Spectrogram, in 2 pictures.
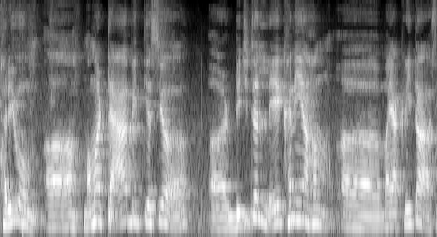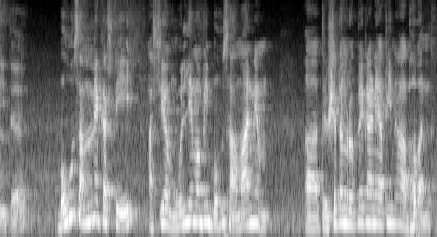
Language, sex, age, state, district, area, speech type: Sanskrit, male, 30-45, Tamil Nadu, Tirunelveli, rural, spontaneous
